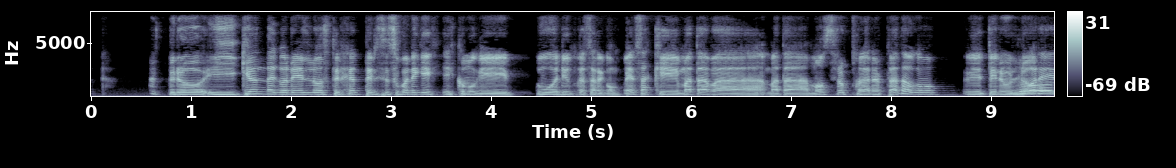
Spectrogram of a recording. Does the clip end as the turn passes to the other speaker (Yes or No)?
Yes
